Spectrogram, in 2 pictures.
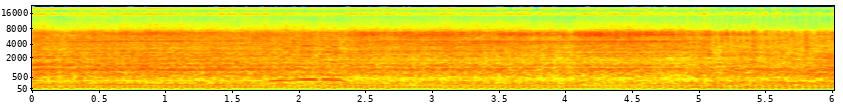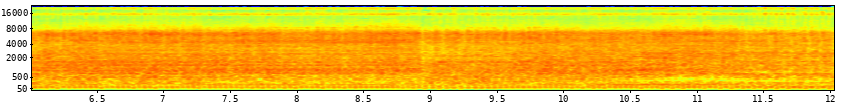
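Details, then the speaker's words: Vintage Maryland reel mower repowered with a single-cylinder lawnmower engine remounted upright, with an added oil reservoir and straw drip replacing the splasher, on fire-up: steady, even buzz with no misses, knocks or surging; runs healthy. "Yeah. She's a runner. She's a runner. Oh, good old-fashioned stuff."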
